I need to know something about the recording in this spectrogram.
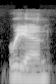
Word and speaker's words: Rian: Yeah, so the part with how do you pronounce, is it Rain or Rianne? Rianne.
